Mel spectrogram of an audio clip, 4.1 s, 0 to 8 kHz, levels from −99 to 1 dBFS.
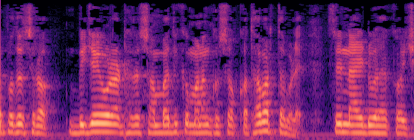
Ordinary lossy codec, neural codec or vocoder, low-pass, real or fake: none; none; 7.2 kHz; real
